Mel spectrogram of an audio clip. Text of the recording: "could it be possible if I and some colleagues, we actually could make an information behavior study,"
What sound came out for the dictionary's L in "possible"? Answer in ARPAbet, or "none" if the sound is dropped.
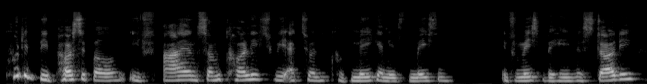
L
